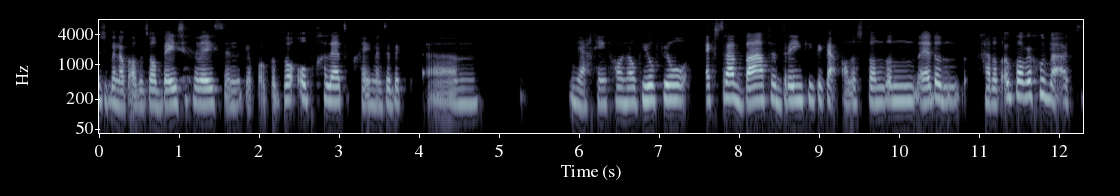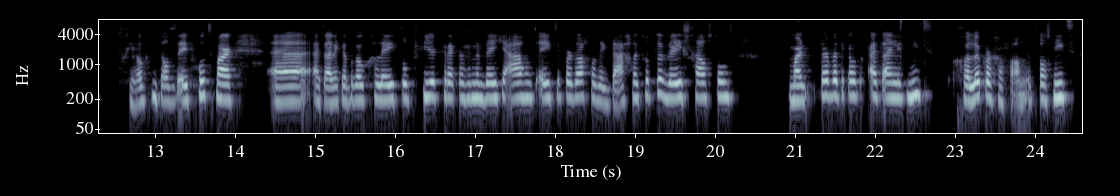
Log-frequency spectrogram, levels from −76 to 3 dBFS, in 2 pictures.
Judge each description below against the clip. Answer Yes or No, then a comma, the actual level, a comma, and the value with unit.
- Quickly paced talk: Yes, fast, 215 wpm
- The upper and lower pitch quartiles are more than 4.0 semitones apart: No, average, 3.7 semitones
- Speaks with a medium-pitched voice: No, high, 200 Hz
